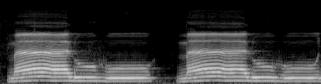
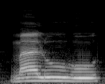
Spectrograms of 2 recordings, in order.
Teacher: Maluhu maluhu, jangan maluhu, ma-nya panjang 2 harokat, mad tabi'i juga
